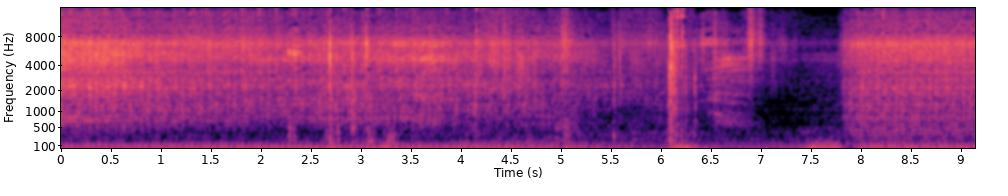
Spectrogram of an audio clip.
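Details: 2014 Ram Cummins diesel after aftermarket VVT turbo actuator replacement, warming up with coolant just below add line: steady, even low rumble, no knocks or misses, a couple of brief handling clunks; healthy idle.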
